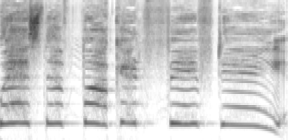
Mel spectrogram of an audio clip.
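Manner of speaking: put-on, very high, shrill, drawn-out hollering cry. Retelling a shout heard from around the house during a close game: imitating someone yelling. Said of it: "I could hear the loudest going".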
